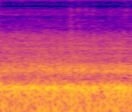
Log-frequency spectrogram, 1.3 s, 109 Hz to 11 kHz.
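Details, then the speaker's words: Atwood RV gas water heater burner, running after the blown fuse was bypassed and while heating toward a thermostat cutoff of about 60 °C. A steady low flame roar with no popping or sputter. Air-fuel ratio is set to show a small orange tip, and combustion is normal. "And I've been playing with this a little bit, trying to get the perfect sound, the perfect air-fuel ratio, where it just has just a little tip of orange without making too much air sounds."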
